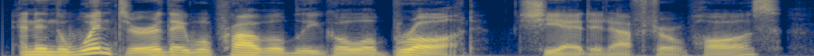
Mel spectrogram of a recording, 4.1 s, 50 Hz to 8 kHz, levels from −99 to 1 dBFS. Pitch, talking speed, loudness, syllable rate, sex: 115 Hz, 205 wpm, -20 LUFS, 5.7 syllables/s, male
